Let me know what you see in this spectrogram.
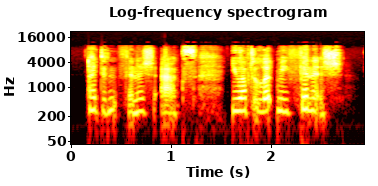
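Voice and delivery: desperate pleading voice. The narrator speaks to Axe while pacing just out of his reach, desperate. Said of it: "I desperately say".

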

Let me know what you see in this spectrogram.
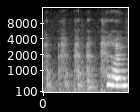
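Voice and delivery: slow, nervous, halting stutter on the h of hello. Showing a class a nervous character's opening line: nervous stutter. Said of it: "You might decide he's gonna say".

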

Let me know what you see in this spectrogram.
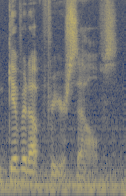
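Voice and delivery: ordinary talk, nothing marked

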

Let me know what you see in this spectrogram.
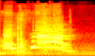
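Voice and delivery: high, loud shouting.

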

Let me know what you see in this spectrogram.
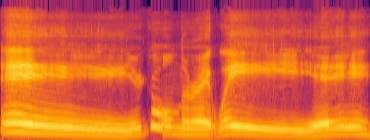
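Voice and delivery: voice cracking mid-line. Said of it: "My voice just cracked".

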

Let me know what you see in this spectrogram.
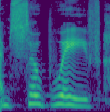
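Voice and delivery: put-on tiny, little two-year-old's voice. Retelling a two-year-old girl talking herself into the pool, little two-year-old voice. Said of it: "in her little two-year-old voice".

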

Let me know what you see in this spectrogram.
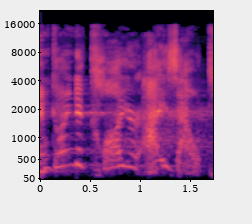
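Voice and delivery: very high, creepy possessed living doll voice. Retelling a strange voice heard over the television: horror-flick living doll voice. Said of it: "It sounded like one of these dolls that come to life in a horror flick".

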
